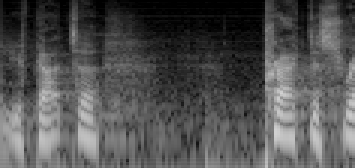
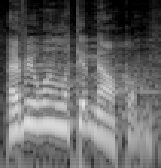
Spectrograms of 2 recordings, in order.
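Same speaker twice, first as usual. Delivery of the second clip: higher, exasperated call to order; exasperated teacher; 6 semitones higher, 4 dB louder than usual. Retold or imitated. Teacher calling unruly kindergartners to attention, exasperated. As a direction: call out to a rowdy class, fed up. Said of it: "was exasperated because the kids were acting crazy".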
